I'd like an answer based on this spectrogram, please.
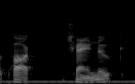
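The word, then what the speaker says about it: Park Chan-wook: Park Chen wuk well I parked chainuk is the real sort of pronunciation of that that Tony Reigns provides and which I'm very grateful of because I've been saying it wrong all these years but um he his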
